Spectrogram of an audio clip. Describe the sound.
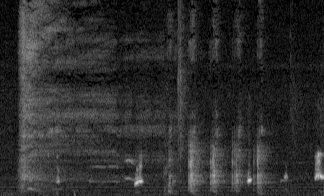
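A person imitates whistling for a dog: a few short, sharp whistle chirps in a steady mid-high pitch, broken up by breathy puffs and quiet noises in between.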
